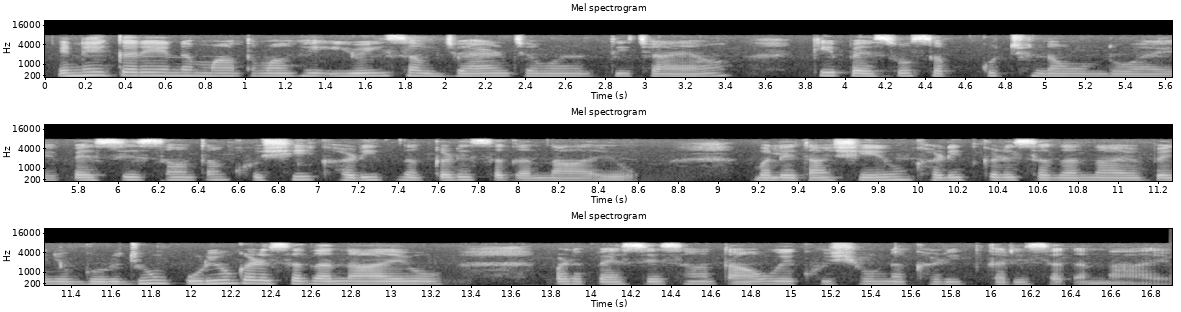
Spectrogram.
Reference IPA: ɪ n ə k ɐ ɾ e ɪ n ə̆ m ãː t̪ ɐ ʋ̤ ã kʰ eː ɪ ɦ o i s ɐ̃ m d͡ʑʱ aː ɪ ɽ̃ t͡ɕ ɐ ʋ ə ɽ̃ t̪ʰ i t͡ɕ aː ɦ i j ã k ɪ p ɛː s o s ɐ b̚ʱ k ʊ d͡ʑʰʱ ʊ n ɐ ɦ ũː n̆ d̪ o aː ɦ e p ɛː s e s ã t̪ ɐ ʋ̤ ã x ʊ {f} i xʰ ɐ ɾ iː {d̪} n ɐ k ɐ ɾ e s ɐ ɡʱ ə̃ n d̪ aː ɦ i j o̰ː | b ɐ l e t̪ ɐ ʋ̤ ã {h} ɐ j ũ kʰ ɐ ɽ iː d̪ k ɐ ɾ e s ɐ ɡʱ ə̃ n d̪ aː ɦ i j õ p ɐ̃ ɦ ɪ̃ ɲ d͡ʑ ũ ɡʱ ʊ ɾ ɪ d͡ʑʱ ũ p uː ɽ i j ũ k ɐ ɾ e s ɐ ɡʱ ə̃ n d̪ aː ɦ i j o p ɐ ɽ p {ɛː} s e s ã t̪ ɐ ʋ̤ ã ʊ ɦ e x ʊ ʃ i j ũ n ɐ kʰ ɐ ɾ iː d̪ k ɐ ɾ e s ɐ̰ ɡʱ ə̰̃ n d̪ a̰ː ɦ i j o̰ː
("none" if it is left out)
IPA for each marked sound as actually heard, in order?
ʃ, d̪, ʃ, ɛː

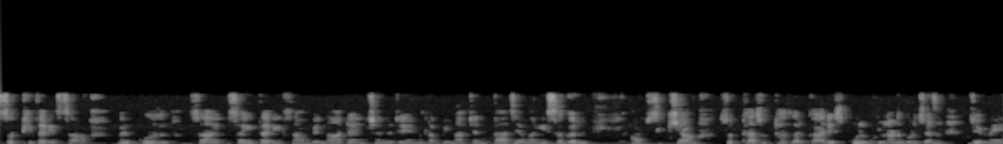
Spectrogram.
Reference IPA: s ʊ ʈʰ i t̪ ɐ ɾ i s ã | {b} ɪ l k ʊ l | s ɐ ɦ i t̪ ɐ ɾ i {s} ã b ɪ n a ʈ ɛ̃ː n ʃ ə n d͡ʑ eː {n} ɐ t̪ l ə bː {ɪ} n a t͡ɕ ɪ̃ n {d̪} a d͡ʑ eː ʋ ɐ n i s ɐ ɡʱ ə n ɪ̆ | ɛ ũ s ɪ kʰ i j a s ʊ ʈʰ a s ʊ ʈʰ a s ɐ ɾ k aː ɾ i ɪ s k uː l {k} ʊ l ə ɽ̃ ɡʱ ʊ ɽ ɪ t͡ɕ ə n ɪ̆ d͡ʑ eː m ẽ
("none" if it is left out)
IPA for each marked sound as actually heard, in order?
b, s, m, ɪ, t̪, kʰ

